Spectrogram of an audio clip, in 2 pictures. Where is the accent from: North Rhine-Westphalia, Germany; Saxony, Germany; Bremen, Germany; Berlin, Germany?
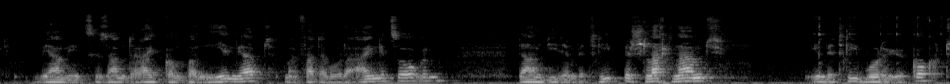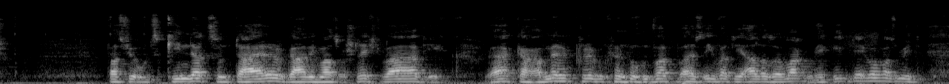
North Rhine-Westphalia, Germany; Verl; 1935, Geburtsort Verl, aufgewachsen in Verl.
